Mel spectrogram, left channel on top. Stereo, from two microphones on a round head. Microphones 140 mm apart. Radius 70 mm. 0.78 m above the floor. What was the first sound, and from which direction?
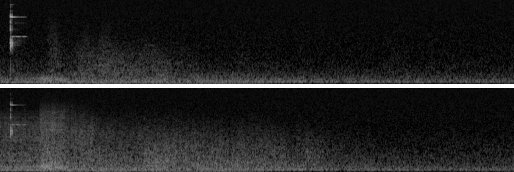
A bicycle bell, 45° left (ahead or behind).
